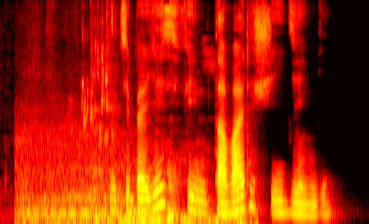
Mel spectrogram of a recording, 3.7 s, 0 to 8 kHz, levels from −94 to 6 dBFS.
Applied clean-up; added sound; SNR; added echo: classical method log-MMSE.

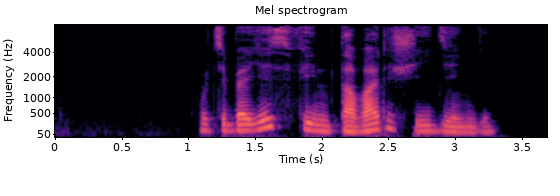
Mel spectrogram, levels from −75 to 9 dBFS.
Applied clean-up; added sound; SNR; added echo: none; none; none; none.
